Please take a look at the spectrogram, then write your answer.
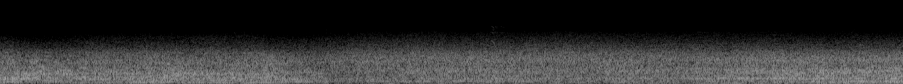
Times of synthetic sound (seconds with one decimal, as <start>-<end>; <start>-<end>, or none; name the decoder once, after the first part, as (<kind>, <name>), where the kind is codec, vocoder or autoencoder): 1.2-2.4 (vocoder, BigVGAN v2); 3.2-6.6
